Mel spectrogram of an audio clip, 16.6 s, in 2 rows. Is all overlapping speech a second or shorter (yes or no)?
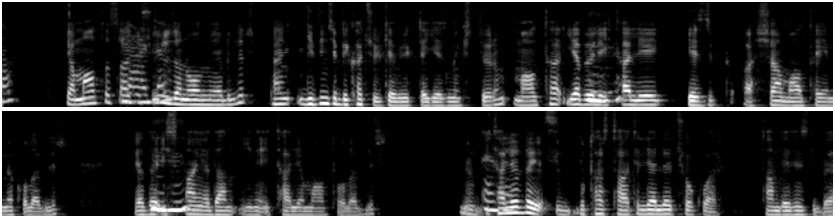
yes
